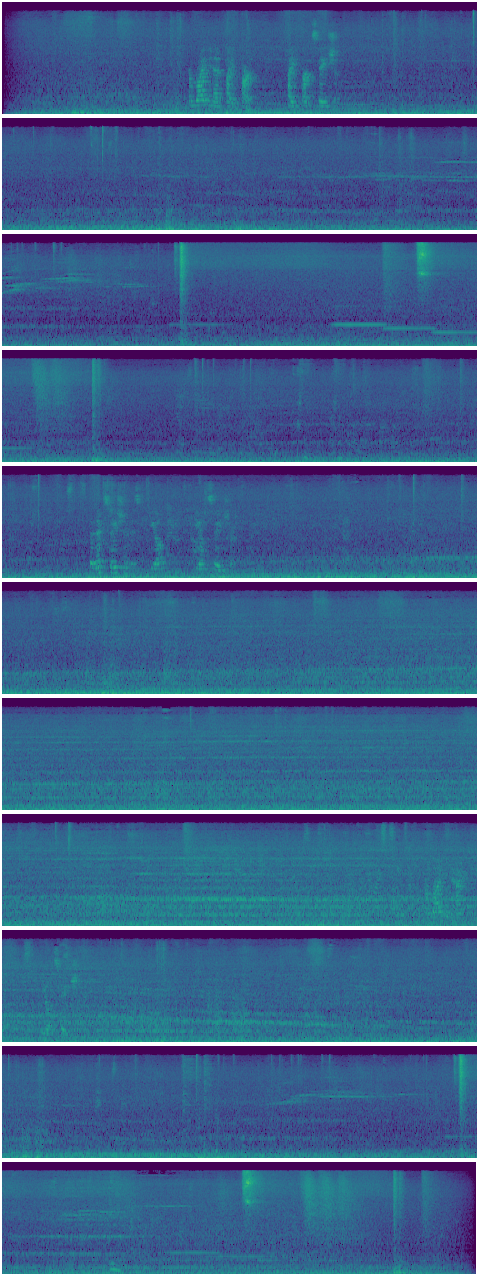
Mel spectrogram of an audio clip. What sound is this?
Subway train ride. Car interior.
subway, train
